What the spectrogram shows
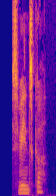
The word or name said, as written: svensker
